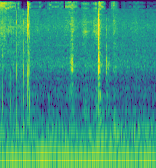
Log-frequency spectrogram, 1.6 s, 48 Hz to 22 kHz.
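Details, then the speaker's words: 1991 Nissan Primera P10 1.6 GA16DS carburetted, after timing chain repair (hydraulic tensioner, cam sprockets, guides, retiming, water pump, belts), briefly warmed: starts instantly, steady even idle with no chain rattle; runs far better than before. "Comme vous pouvez le voir, ça tourne vraiment très bien. Vous voyez que le moteur ne tourne absolument pas comme avant."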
